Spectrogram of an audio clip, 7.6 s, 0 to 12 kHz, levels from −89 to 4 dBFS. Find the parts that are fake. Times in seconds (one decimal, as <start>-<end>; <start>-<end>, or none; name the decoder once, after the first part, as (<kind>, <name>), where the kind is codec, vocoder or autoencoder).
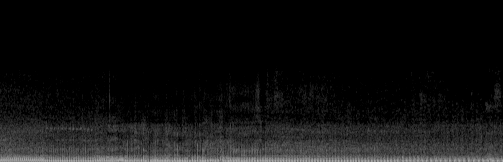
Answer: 1.6-4.0 (codec, SNAC)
